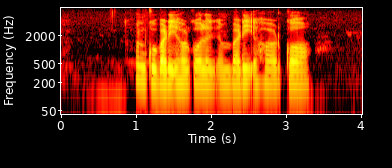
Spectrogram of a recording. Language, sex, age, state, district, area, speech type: Santali, female, 18-30, West Bengal, Jhargram, rural, spontaneous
